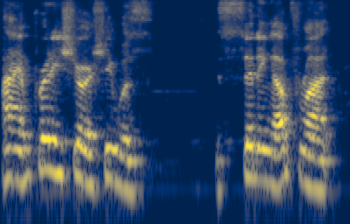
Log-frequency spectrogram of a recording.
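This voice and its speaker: A man's voice: on the high side, unhurried. An American man in his sixties hosting a casual live chat, reminiscing in a rambling, conversational way and repeating points for emphasis. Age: 60s. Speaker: host.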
